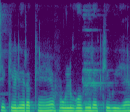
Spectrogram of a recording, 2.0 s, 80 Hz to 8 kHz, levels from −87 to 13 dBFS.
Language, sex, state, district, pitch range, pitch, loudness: Hindi, female, Uttar Pradesh, Jyotiba Phule Nagar, 195-205 Hz, 200 Hz, -14 LUFS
